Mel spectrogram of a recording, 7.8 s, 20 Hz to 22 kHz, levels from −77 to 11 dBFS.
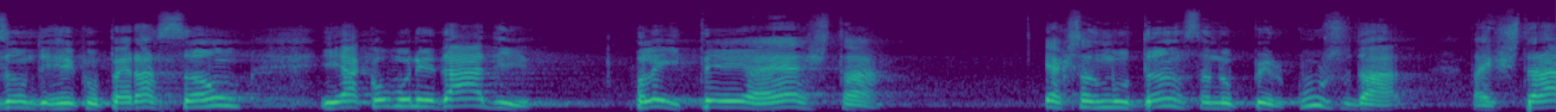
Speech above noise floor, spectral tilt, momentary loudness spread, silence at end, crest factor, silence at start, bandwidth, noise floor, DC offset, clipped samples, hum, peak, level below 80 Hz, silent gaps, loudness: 34 dB; -3 dB/octave; 10 LU; 0 s; 18 dB; 0 s; 14.5 kHz; -57 dBFS; under 0.1%; under 0.1%; none; -6 dBFS; -78 dBFS; none; -24 LUFS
